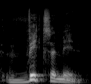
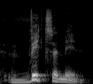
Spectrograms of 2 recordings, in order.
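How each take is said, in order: First: It is said in a British accent. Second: The same.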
